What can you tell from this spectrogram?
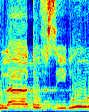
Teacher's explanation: فا بولتے وقت ہوا نکلے گی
